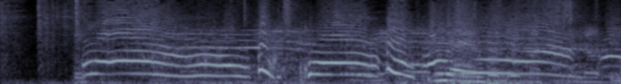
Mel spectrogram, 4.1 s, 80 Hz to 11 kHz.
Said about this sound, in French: âgée de 3 mois, pleure à l'hôpital de Messassi, à Yaoundé.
